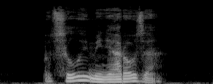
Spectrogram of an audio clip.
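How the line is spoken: Hoarse half-pleading demand. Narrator (Russian): Хриплым голосом то ли попросил, то ли потребовал

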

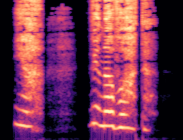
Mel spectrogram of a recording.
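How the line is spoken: Trembling voice. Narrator (Russian): дрожащим голосом ответила мисс Лафос

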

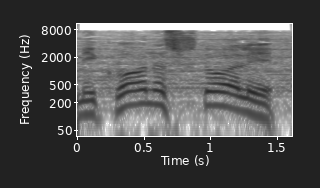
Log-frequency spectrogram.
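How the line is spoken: Shouting over storm. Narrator (Russian): пытаясь перекрыть рев бури, прокричал и Фикл

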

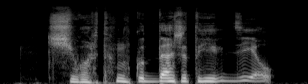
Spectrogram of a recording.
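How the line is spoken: Moaning. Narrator (Russian): простонала она

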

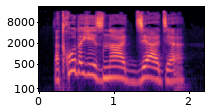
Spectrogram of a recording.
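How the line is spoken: Irritated snap. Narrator (Russian): раздраженно бросил Артур

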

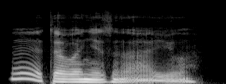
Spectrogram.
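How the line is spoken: Mumbling. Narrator (Russian): бормотал Ольгемонт

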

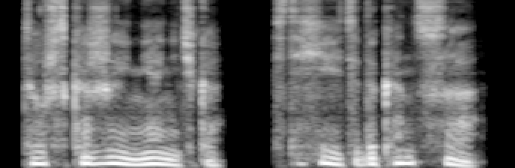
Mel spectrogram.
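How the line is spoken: Gentle asking. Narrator (Russian): Сестра ласково спросила ее

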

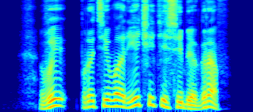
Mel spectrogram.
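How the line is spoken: Exclaimed. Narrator (Russian): воскликнул Альбер

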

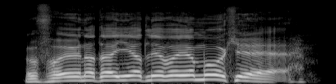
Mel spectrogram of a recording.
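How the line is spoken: Powerful, sepulchral voice. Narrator (Russian): проговорил Люцифер мощным загробным голосом

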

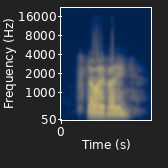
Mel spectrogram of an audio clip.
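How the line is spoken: Curt, clipped. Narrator (Russian): сказала она отрывисто

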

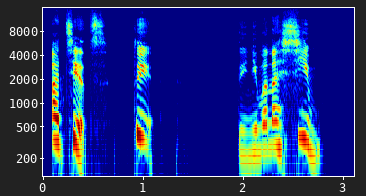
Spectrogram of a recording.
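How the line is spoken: Breaking into sobs. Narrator (Russian): Не выдержала и разрыдалась миссис Джоан

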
